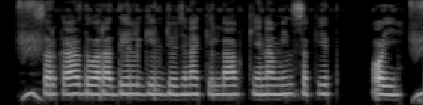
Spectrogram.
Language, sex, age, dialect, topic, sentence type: Maithili, female, 18-24, Southern/Standard, banking, question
